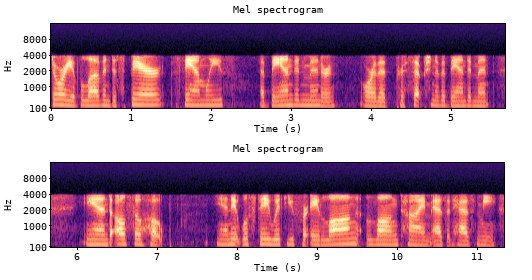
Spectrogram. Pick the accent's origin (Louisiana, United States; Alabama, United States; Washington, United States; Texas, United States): Washington, United States; Spokane; I'm also from the Lilac City, and I have read a lot about you.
